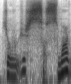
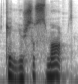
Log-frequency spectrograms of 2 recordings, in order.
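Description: First: Higher, slow, hyped-up compliment; hammed-up slow praise; excited praise. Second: Said in the usual way. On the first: Shown as a demonstration. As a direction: pump him up, drawn out.

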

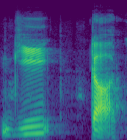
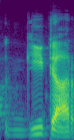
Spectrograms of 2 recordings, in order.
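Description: First: guitar split slowly into गी and टार, the second syllable drawn out full; syllable stress demo. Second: Said in the usual way. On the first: Shown as a demonstration. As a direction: sound out guitar in two slow beats, short गी, full टार. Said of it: "टार में ए का sound आपका complete आता है". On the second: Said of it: "गी में आपका आई का साउंड कंप्लीट नहीं आता".

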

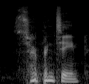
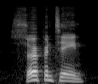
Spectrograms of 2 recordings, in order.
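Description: First: Said in the usual way. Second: "Serpentine" called out louder, falling. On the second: Shown as a demonstration. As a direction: shout "Serpentine" as an order.

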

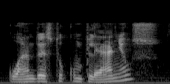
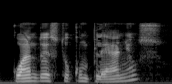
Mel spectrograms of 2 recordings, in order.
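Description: The two takes are said the same way.

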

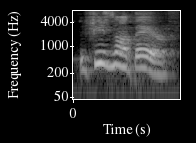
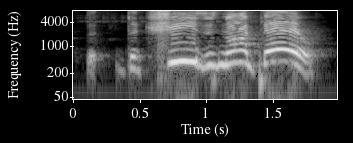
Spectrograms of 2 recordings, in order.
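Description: First: Said in the usual way. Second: Stammer, then shout it out; very loud, dismayed outburst; alarmed shout. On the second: Acted. Cook discovering the cheese is gone, shouting in alarm.

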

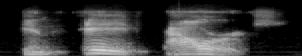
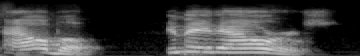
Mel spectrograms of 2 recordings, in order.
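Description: First: EIGHT HOURS drawn out slowly; slow emphasis. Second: "eight hours" pitched very high and stretched; amazed emphasis. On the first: Telling guests how fast the album was made, slow emphasis. Marvels at album's recording speed. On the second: Repeating the album feat to amazed guests, high drawn-out emphasis. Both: Real, not acted.

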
